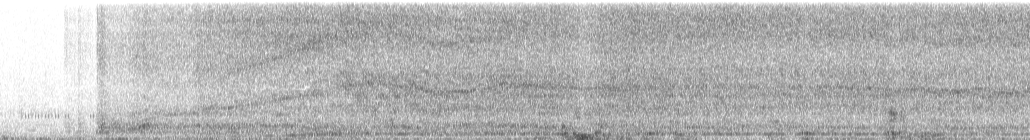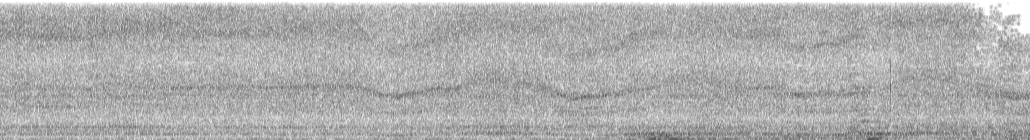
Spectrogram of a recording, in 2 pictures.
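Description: A small drone's rotors whine steadily as it hovers and flies close by.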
